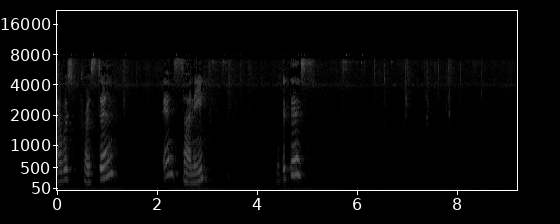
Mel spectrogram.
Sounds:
Speech

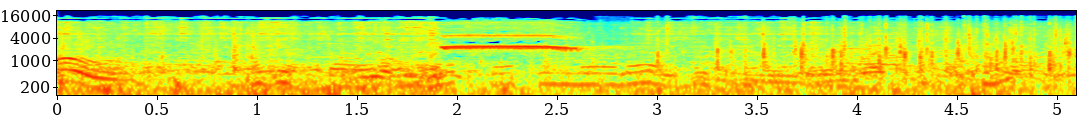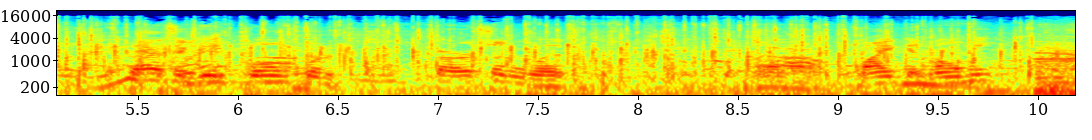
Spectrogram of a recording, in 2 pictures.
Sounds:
Speech

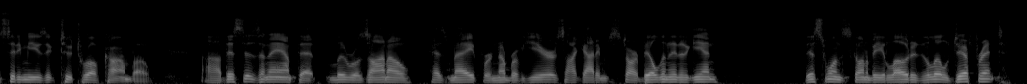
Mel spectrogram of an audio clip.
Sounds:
Speech

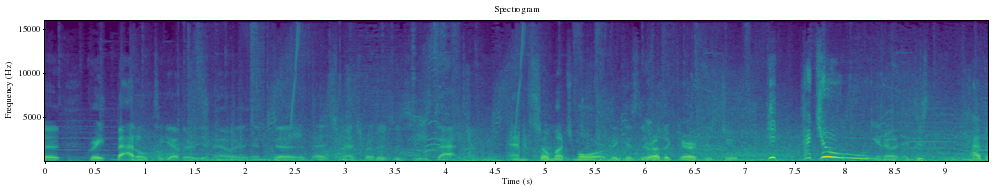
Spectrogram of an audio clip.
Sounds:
Music, Speech

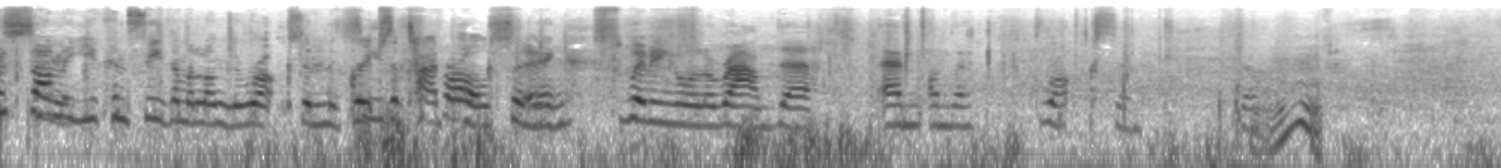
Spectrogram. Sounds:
Speech

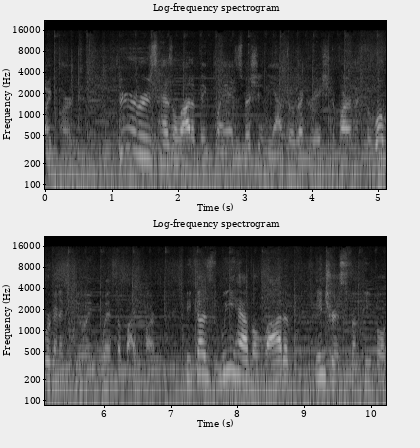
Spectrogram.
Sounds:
Speech, Music

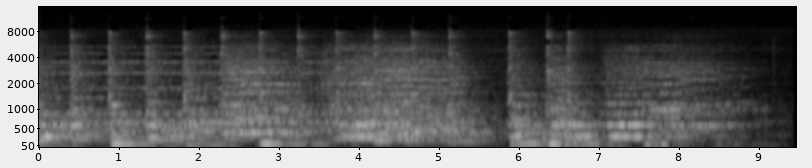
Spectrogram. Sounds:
Music

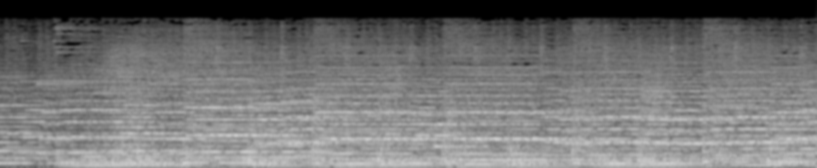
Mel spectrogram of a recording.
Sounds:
Music

